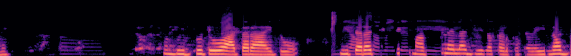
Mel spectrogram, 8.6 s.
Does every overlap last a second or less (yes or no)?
no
